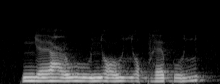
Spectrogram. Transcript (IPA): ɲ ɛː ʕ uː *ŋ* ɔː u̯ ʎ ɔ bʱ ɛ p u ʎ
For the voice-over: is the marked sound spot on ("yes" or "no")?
no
